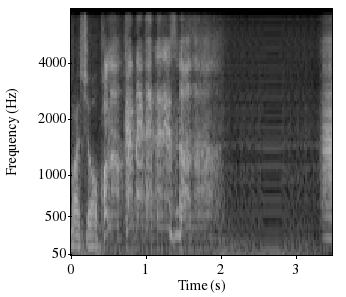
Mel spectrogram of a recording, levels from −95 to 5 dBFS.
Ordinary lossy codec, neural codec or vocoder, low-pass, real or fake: none; codec, 16 kHz, about 1 kbps, DyCAST, with the encoder's durations; 7.2 kHz; fake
